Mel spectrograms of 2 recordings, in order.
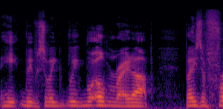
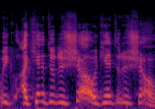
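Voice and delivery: mock, on the verge of crying, very high-pitched; 11 semitones higher than usual. Retelling words said when no key fit the lock: imitating someone almost crying. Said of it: "Wids almost crying".

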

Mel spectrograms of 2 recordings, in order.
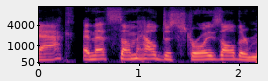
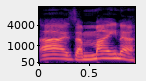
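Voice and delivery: New York accent on the word miner. Showing how a word reads in the head: New York accent. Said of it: "read the whole time as miner with a New York accent".

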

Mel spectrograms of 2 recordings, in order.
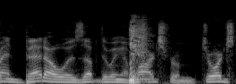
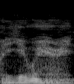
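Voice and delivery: put-on creepy voice, lower; 8 semitones lower than usual. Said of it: "sometimes I find myself doing a creepy voice".

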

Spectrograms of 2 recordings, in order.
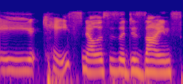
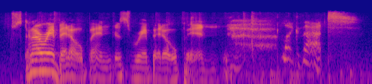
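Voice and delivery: put-on very deep, low, gruff wrestler voice; 7 semitones lower, 4 dB quieter than usual. Opening a package for viewers on camera, in a gruff wrestler voice. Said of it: "You guys like my gruffy voice?".

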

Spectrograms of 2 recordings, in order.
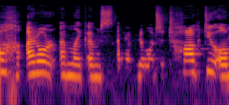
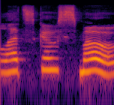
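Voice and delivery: higher, sultry, seductive and sensual voice; 5 semitones higher than usual. Retelling what Savannah said when the speaker was upset: imitating Savannah's sensual voice. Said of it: "imitation of my voice. It makes me sound so sensual".

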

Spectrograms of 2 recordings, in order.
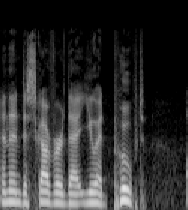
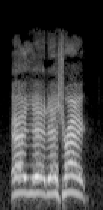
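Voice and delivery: put-on cartoon kid voice, higher; 11 semitones higher than usual. Imagining a South Park style cartoon scene: Cartman voice. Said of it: "a Jeff and Cartman molded voice".

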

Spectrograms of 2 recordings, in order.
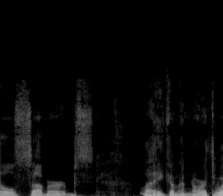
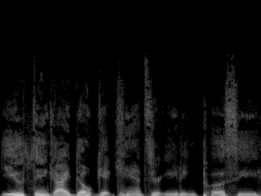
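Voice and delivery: put-on voice with heavy, hard-pushed rasp; 6 semitones lower than usual. Taking a turn at celebrity impressions, raspy Michael Douglas impression. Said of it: "I think I can do Michael Douglas. ... You got the extra rasp".

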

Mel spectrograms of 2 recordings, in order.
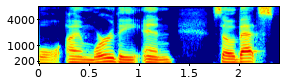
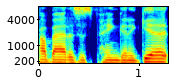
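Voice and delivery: usual speaking voice

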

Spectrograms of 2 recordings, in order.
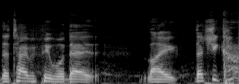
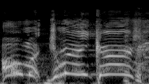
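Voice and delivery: very high, put-on excited shriek. Describing a person coming up in public, imitating someone screaming. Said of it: "just start screaming".

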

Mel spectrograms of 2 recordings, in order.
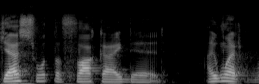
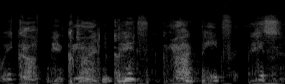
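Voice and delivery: much quieter, not yelling; 11 semitones higher, 14 dB quieter than usual. Retelling how a man woke him up, quoting him, not yelling. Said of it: "he wasn't yelling".

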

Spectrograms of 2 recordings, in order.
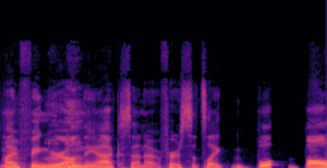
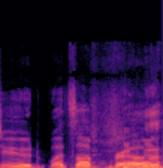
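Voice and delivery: put-on high-pitched California bro accent, Santa Cruz style; 5 semitones higher than usual. Speaker explains why family in Iowa mocks them, Santa Cruz bro accent. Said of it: "the Santa Cruz bro accent".

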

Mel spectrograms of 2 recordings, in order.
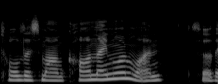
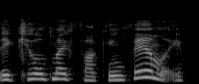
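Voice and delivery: acted out, reined-in shout, half-voiced; 2 semitones higher than usual. Retelling how a man threw his neighbor against a wall: imitating someone yelling. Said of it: "threw him up against the wall and yelled".

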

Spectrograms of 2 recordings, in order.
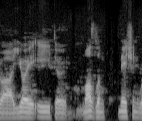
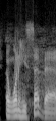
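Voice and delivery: usual speaking voice

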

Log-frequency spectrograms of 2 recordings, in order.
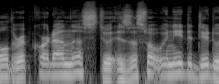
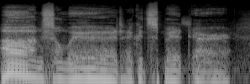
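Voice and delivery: slightly breathy, throaty voice; 2 semitones lower than usual. Speaker demonstrates the voice she did, a breathy, in-the-throat voice. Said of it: "got a little breathy, but it's kind of in the throat".

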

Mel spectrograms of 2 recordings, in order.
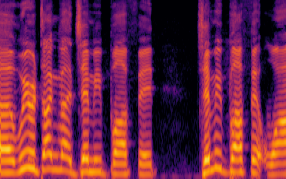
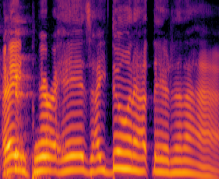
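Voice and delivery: simple, generic, ordinary everyday voice; 2 semitones higher than usual. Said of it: "I don't know [name]'s voice".

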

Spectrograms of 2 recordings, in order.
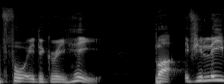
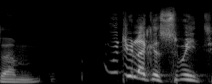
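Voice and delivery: slightly flamboyant voice, much higher, slower; 5 semitones higher than usual. Retelling a Gogglebox moment, quoting him in a bad Chris Eubank impression. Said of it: "That's not an impression, is it? That's fucking dreadful".

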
